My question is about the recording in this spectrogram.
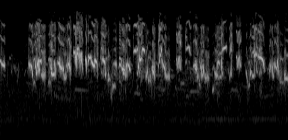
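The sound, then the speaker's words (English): A thick-billed longspur delivers a long, continuous burbling song of rapid, jumbled twittering notes, clear, with no other sounds or voices, in the short grass prairie of eastern Montana. “The bird's long, burbling song helps create the summer soundscape of the high plains.”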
